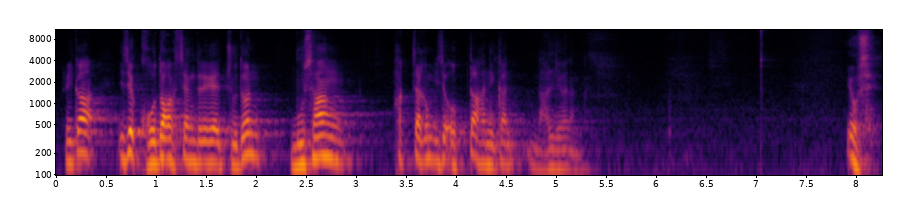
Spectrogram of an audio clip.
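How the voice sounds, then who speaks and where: A male pastor preaching a sermon, emphatic, firing rhetorical questions and swinging between loud and hushed. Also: on the high side, lively intonation, quick pace. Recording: long hall reverb.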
